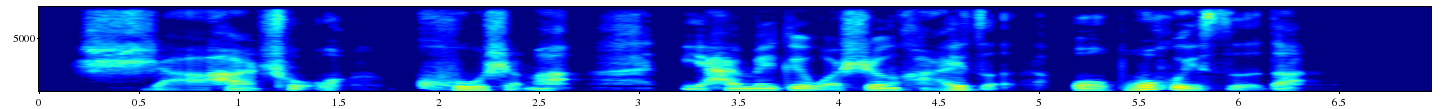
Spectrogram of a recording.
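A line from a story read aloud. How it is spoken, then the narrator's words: Hoarse voice. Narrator (Chinese): 轩辕志沙哑着嗓音道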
